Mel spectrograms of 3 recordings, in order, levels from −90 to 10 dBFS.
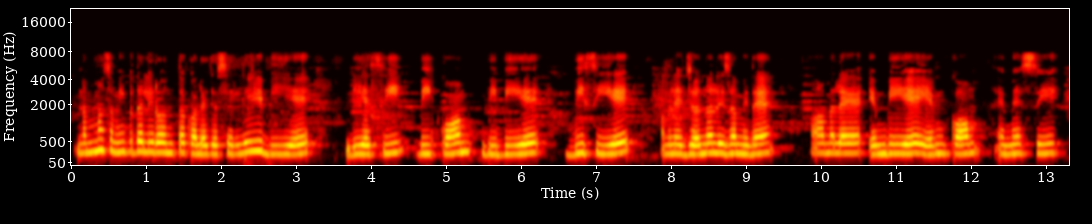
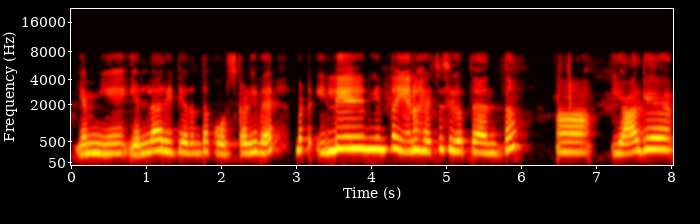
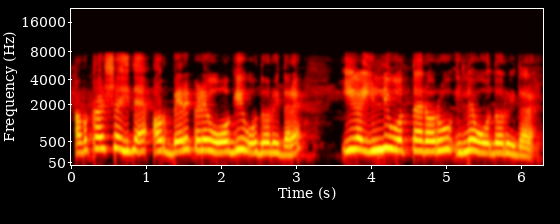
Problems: background sounds at intervals, background conversations at intervals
